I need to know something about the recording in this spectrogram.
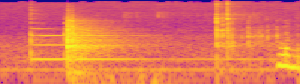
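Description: A glass clinks against a glass mixing bowl, which rings on with a steady tone while sugar is tipped in with a short rush. A small sharp knock follows about a second later.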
